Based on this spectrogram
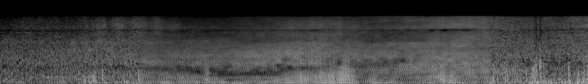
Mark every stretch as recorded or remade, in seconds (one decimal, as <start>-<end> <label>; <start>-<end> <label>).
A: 0.0-1.4 recorded; 1.4-4.9 remade; 4.9-5.9 recorded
